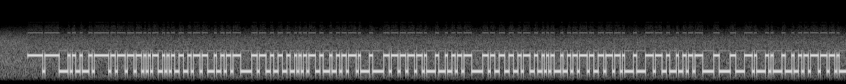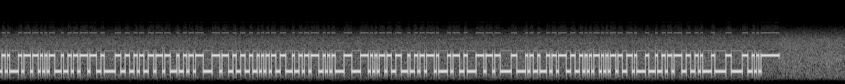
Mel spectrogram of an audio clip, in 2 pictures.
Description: RTTY (45.45 baud, 850 Hz shift), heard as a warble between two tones, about 1040 Hz centre. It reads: 16481 57847 35113 52874 21397 55933 13316 75821 97842 49962 37915 86623 83554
